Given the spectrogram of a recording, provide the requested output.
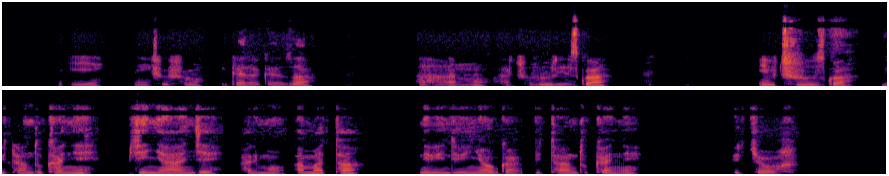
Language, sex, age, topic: Kinyarwanda, male, 25-35, finance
